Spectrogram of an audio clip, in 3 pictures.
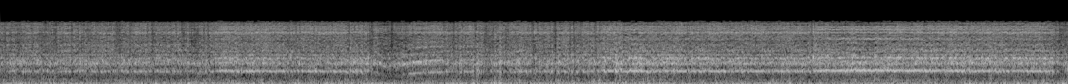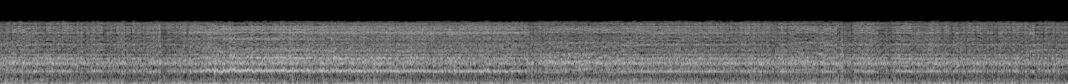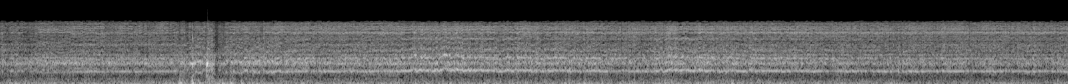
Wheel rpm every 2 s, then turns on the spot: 160, 140, 150, 160, 160, 160, 160, 160, 160, 160, 160, 160, 160, 160, 160, 160.
none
